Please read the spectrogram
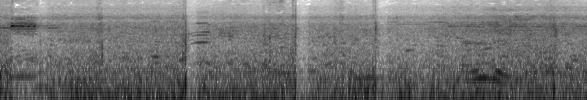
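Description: Busy outdoor background at a crowded night market: a steady low rumble with voices talking nearby and a few sharp knocks.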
